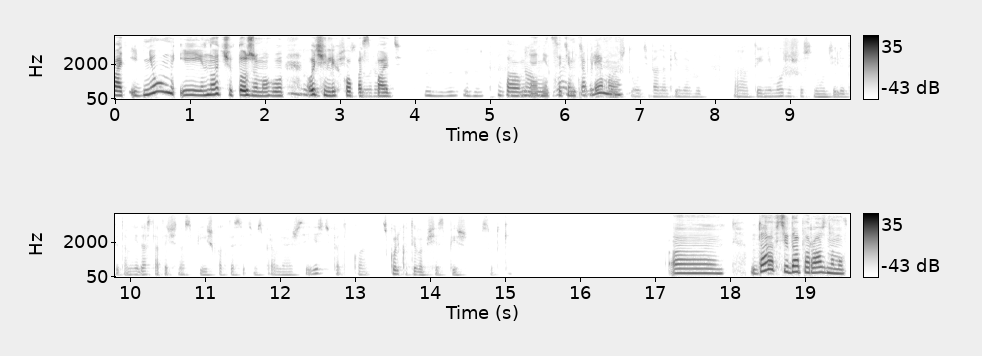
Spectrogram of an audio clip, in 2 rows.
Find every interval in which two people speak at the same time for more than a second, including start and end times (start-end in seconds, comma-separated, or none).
2.4-3.7, 5.4-6.8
